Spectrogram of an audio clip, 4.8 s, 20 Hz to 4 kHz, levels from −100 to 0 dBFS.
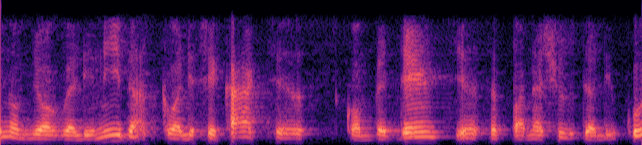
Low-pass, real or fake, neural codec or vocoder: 3.6 kHz; fake; codec, 16 kHz in and 24 kHz out, 1 kbps, XY-Tokenizer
